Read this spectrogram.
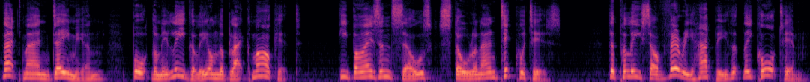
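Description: Man playing young man, storybook character, direct, friendly, higher pitch, animated. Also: unhurried, no room sound, studio quality. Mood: impressed.

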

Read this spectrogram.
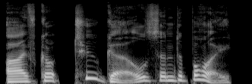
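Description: A man's voice: on the high side, wildly swooping pitch, slow, darkish tone, dry recording, studio quality, voice pushed up, heavily acted. A man voicing an anxious, easily exasperated mother with an earnest manner in a story reading. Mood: nervous.

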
